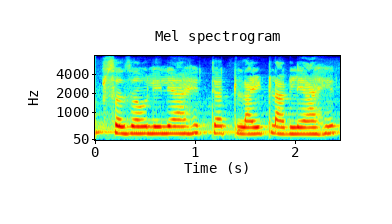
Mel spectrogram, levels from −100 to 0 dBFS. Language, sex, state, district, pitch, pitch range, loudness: Marathi, female, Maharashtra, Sindhudurg, 250 Hz, 235-260 Hz, -16 LUFS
